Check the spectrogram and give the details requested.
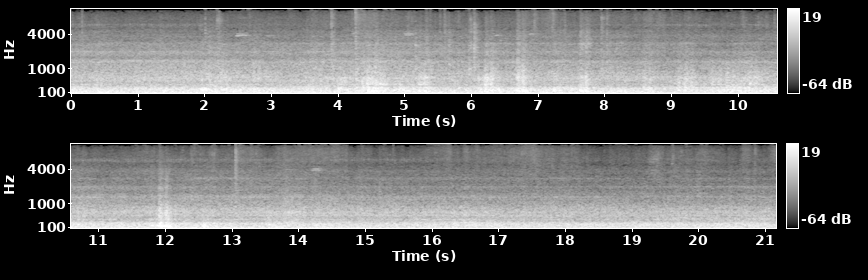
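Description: Electric commuter train running on rails, heard from inside the front car: a steady low rumble with occasional thumps of wheels over rail joints. The rumble eases toward the end as the train comes into a station.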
